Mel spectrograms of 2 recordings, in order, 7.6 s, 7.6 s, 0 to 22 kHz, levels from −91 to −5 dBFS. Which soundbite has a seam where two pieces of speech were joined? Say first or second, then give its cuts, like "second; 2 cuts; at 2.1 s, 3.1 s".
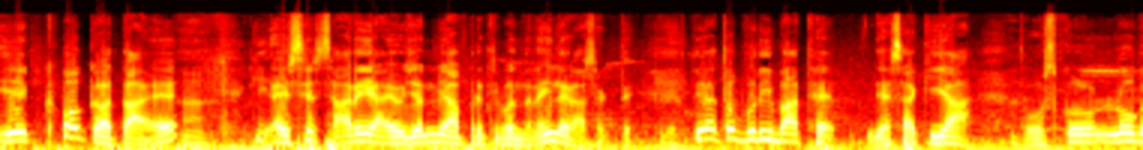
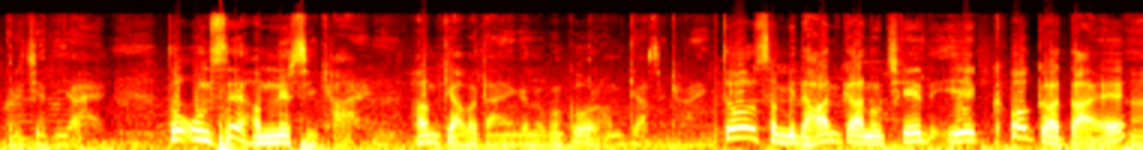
second; 1 cut; at 4.8 s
